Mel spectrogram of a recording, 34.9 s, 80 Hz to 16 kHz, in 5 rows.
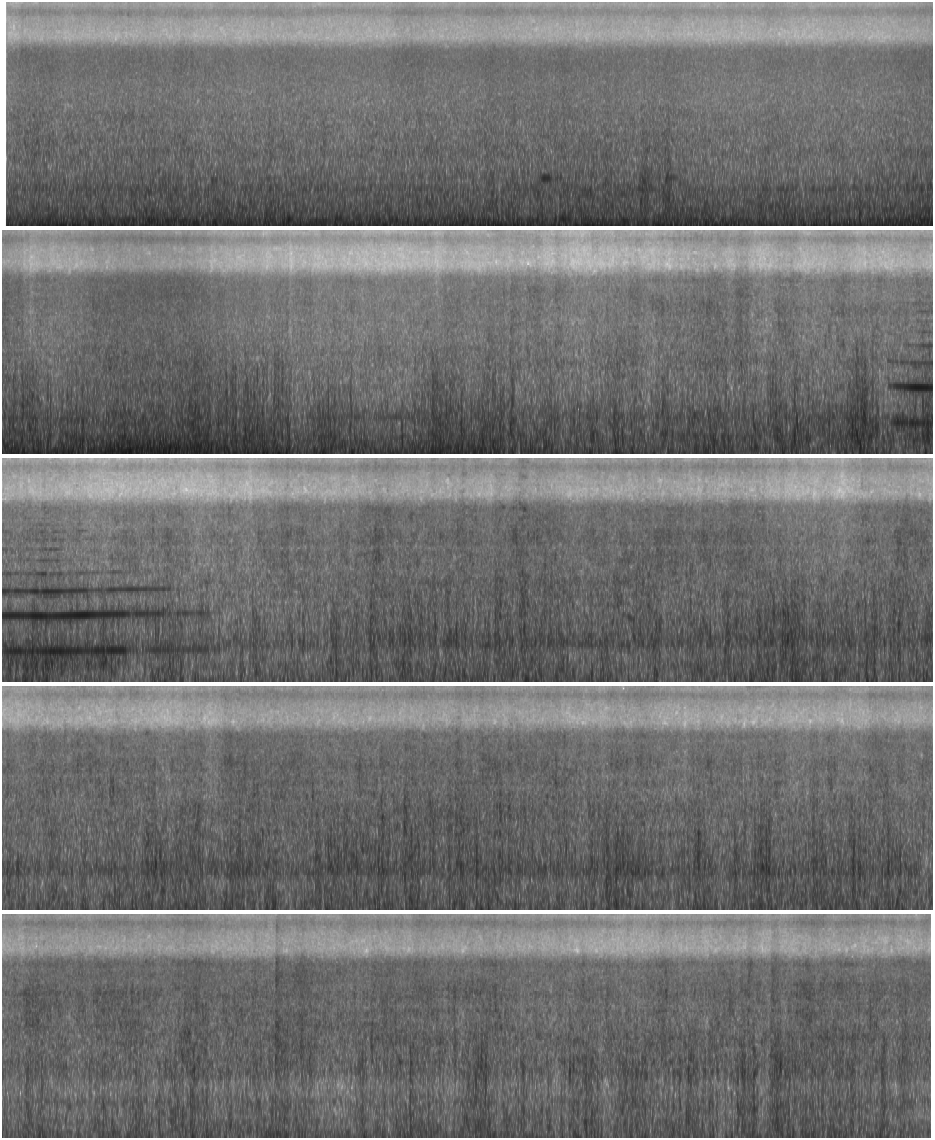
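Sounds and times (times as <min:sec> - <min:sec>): diesel locomotive engine rumbling: 0:00.0 - 0:34.9
train coaches clattering over rails: 0:00.0 - 0:34.9
train horn blast: 0:13.4 - 0:15.9.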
